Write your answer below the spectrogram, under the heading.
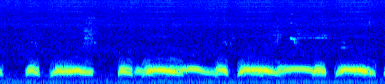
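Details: Young wild-caught spotted dove cooing well, having newly taken up its song: low, mellow coos run almost unbroken, short clipped notes linking long, gently arched drawn-out ones.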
